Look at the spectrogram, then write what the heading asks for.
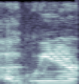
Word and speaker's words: Aguina: My Facebook is Aguina. The U's silent though. Okay, well the U is silent, obviously.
